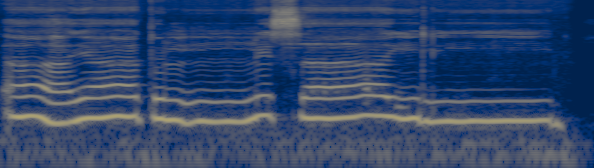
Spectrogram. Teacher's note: مد متصل ہے، 5 الف کے برابر کھینچ کے پڑھیں گے، دونوں یہ حرف مدہ ہے، کھڑا زبر، دونوں مدہ کی طرح ہی پڑھے جاتے ہیں، دونوں کو برابر کھینچ کے پڑھنا۔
